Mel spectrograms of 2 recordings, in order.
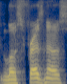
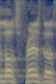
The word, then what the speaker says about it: Los Fresnos: First of all, I guess Los Fresnos is how you say it.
